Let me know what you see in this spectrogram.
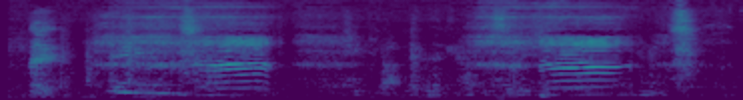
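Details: Snoring in a sleeping man, loud enough to wake someone across the house: two drawn-out snores with a high, whistling, bird-like tone, quieter breathing between, about two breaths in seven seconds.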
